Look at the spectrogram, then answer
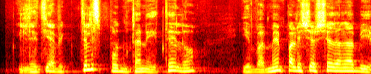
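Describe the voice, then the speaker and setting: A man's somewhat breathy voice with a dark, mellow tone, at a moderate pace with ordinary pitch variation. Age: 70s. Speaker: pastor. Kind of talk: sermon.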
